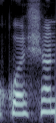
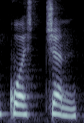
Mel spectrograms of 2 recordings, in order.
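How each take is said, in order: First: क्वेश्चन misread as "kwe-shan", no "ch"; wrong SH pronunciation. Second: क्वेश्चन as "kwes-chan", with a clear च; T read as CH. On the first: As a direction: say क्वेश्चन with only a "sh" sound. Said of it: "नहीं पढ़ेंगे". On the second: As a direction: correct it to क्वेश्चन with S then "ch". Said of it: "च का sound देगा". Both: Shown as a demonstration.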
